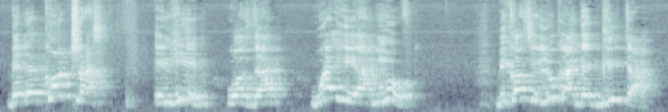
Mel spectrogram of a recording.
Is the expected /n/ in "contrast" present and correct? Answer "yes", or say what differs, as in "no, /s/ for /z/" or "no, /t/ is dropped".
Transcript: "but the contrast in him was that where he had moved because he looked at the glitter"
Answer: yes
